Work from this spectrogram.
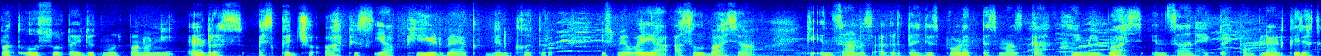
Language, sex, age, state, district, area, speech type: Kashmiri, female, 18-30, Jammu and Kashmir, Kupwara, rural, spontaneous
